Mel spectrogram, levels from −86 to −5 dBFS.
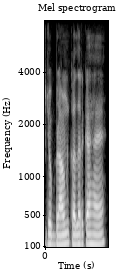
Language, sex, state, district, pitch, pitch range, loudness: Hindi, male, Jharkhand, Garhwa, 125 Hz, 125-130 Hz, -15 LUFS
